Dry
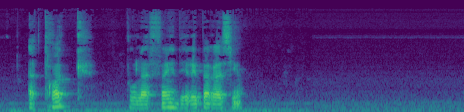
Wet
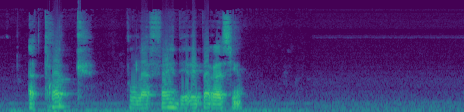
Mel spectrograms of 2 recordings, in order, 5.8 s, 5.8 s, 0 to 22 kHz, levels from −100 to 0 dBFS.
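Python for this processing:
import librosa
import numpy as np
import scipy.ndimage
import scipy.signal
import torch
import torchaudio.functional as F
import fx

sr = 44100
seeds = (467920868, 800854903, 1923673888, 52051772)

y = fx.overload_stage(x, sr, gain_db=27.0, at=(0.59, 2.61))
y = y * 10.0 ** (-1.5 / 20.0)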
